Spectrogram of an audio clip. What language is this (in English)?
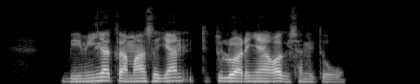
Basque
